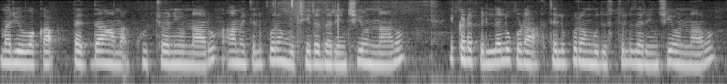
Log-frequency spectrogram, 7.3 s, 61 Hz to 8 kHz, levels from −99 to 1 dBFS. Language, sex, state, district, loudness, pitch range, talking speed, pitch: Telugu, female, Telangana, Hyderabad, -22 LUFS, 190-215 Hz, 165 wpm, 200 Hz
